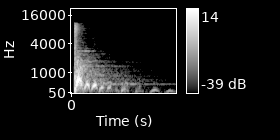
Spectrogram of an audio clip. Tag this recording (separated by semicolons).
Effect; Kick; FX; Synth; BASS; Studio; DEEP; Sound; ONE-SHOT; One; Dub; wobble; Percussion; Special; Shot; Sequence; FAT; Drum; sample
